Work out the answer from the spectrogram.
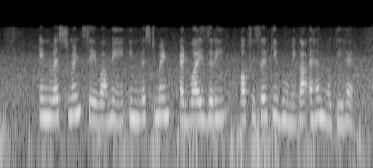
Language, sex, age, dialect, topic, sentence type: Hindi, male, 25-30, Hindustani Malvi Khadi Boli, banking, statement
